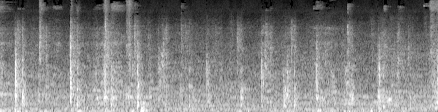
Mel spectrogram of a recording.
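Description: Footsteps on stone steps and paving at a walking pace, about two steps a second, with people talking in the background.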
